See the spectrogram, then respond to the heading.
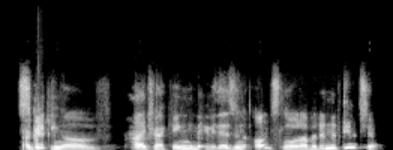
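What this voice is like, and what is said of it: Imitates another person's voice. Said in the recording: “my Kyle impression”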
